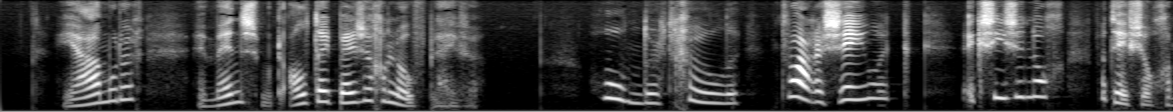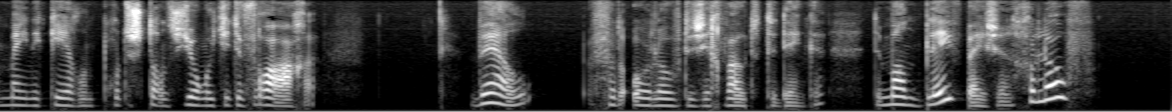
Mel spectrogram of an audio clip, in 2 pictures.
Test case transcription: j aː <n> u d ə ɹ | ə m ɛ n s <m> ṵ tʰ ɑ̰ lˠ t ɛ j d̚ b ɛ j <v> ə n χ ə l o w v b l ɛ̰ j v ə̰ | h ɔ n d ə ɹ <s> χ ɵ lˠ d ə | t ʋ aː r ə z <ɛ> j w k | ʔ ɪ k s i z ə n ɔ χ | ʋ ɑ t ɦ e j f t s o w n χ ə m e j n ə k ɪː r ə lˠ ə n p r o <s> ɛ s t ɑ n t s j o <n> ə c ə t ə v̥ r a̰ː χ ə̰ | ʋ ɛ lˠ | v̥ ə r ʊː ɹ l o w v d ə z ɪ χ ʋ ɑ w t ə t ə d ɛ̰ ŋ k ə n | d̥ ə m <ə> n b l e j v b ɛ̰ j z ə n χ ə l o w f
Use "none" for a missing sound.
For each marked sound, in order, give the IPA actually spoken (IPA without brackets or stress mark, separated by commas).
m, m, z, t, e, t, ŋ, ɑ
